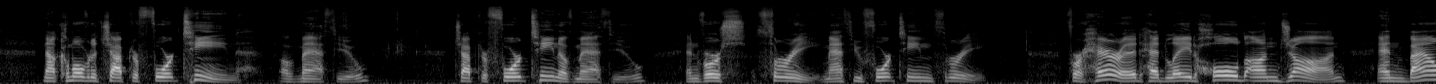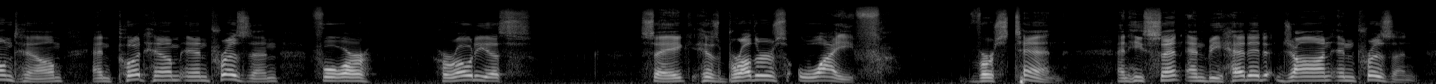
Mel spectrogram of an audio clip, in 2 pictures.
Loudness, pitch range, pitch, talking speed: -27 LUFS, 140-185 Hz, 160 Hz, 100 wpm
